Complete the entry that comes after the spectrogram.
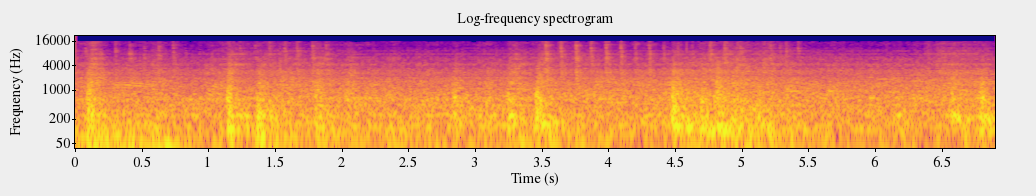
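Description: Sagano Romantic Train running along the track: a steady low rumble broken by irregular clunks and knocks from the wheels.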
